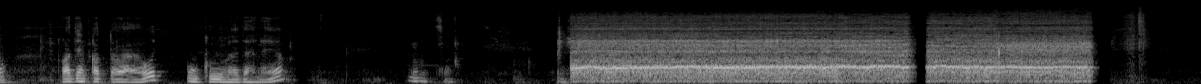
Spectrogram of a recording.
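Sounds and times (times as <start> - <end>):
gas torch flame hissing: 5.6 - 11.0.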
